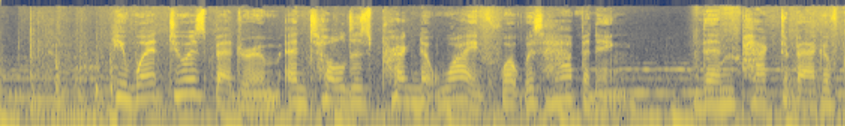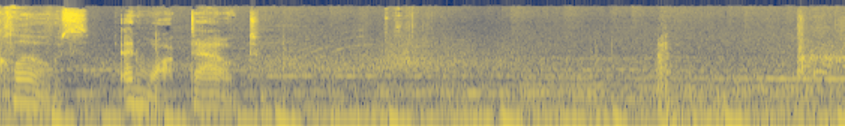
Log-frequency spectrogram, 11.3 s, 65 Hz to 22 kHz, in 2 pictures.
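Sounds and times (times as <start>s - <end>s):
car engine rumbling as the car pulls away: 0.0s - 11.2s
speech: 0.8s - 7.5s
faint clunks and rattles: 9.6s - 11.2s.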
